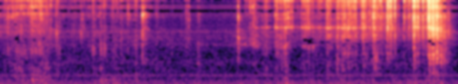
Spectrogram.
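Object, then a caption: Bar of soap shaved with a knife blade. A solid orange-and-white striped soap bar, held in the palm, is scraped and shaved with a yellow-handled utility knife blade. Quiet, bright, crisp scraping and crackling strokes start softly, then build into denser, louder shaving toward the end, with almost no low end.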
